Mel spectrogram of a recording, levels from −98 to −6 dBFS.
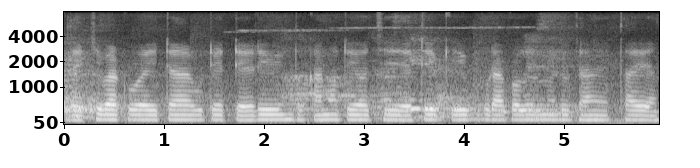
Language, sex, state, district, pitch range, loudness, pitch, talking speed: Odia, male, Odisha, Sambalpur, 125-130 Hz, -19 LUFS, 130 Hz, 80 wpm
